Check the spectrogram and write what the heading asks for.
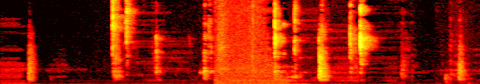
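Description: Orange shipping tape being peeled off a large-format inkjet printer's plastic housing, a rustling tear for about a second in the middle, among a dozen or so light clicks and taps of hands on the plastic parts.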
